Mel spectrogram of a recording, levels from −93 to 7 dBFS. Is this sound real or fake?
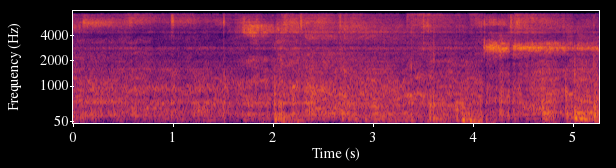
fake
